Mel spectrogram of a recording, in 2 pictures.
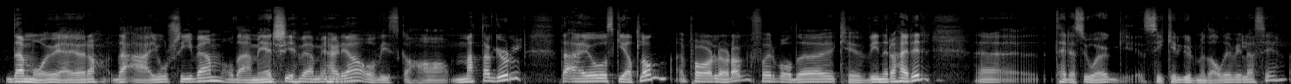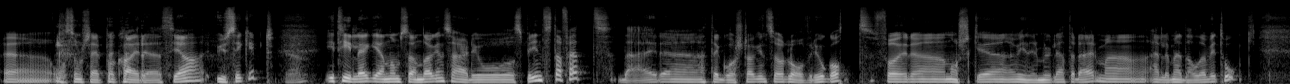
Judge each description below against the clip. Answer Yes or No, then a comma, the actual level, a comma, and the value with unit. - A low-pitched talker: Yes, low, 120 Hz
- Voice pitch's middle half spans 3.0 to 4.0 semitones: Yes, average, 3.7 semitones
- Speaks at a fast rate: No, average, 175 wpm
